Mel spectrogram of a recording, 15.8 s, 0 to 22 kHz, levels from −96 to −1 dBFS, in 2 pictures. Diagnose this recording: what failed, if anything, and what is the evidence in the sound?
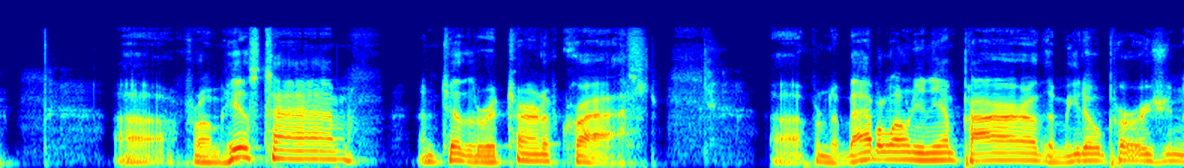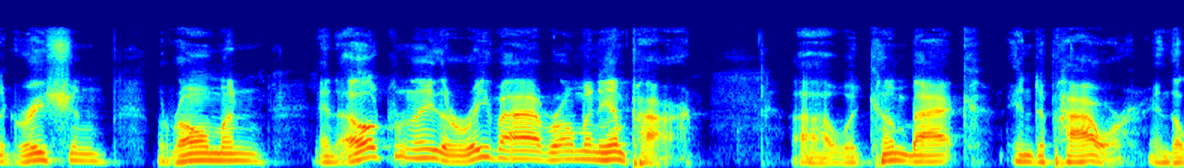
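Network stage, repeated packet loss: five gaps between 1.79 and 2.62 s, after "uh from his", each patched by extending prior sound, leaving choppy speech with pieces missing.

Network and jitter buffer, a short stall from a late packet: the buffer ran dry at 3.14–3.18 s, before "return of", stretching sound about 20 ms with a slight buzz or dip.

Network stage, short concealed packet loss: 20 ms vanished at 4.30–4.34 s and 5.12–5.16 s (before "from the"), filled by continuation, heard as brief smears.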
